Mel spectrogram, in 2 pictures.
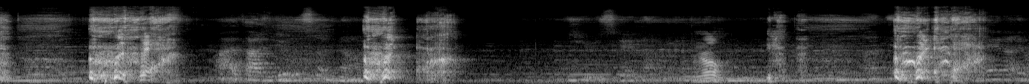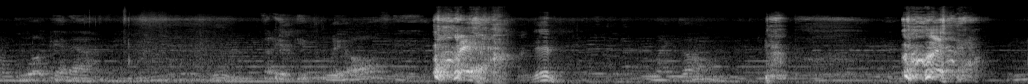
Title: Me coughing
